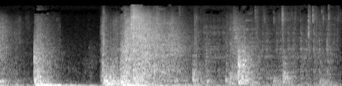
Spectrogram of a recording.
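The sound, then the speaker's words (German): A door is violently forced open, with a heavy slam and thud followed by a second crashing impact and rattling, splintering clatter as it bangs loudly. “Was tun Sie denn? Die Tür auf.”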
